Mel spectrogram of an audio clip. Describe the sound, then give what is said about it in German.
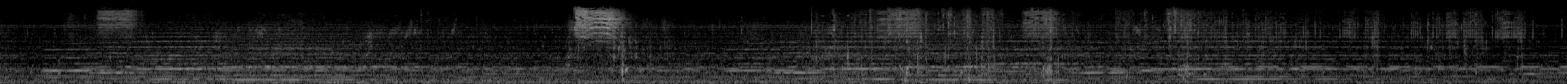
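River water splashes and drips in irregular bursts during fly fishing in a river, with one sharper, louder splash partway through, over a steady tonal hum. A scene from the film 'In der Mitte entspringt ein Fluss' with Brad Pitt. No one speaks. “Hier ist mal eine Szene daraus, damit ihr wisst, was Fliegenfischen ist, falls ihr das nicht wissen solltet.”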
